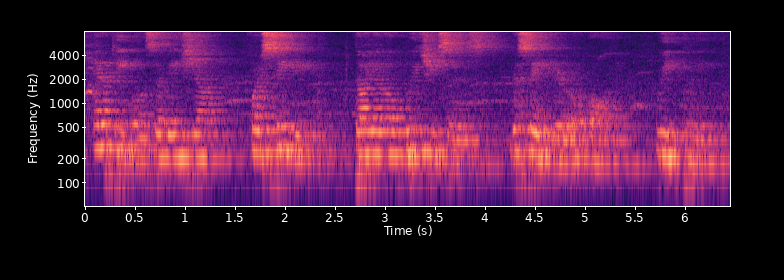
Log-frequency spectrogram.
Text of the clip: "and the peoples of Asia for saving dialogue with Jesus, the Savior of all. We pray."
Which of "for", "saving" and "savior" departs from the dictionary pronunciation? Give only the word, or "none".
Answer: saving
